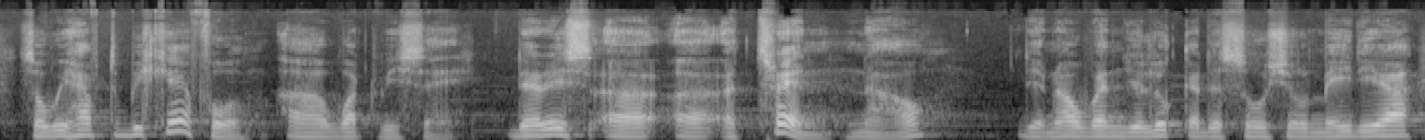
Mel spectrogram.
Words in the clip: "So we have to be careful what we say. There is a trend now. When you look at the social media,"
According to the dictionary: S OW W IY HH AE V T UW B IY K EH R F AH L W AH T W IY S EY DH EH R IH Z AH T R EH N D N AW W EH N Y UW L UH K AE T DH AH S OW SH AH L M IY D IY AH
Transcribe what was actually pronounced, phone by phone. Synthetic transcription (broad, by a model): S OW W IY HH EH F T UW B IY K EH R F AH L W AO T W IY S EY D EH R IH S AH T R EH N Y N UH W EH N Y UW L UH K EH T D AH S OW SH AH L M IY D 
